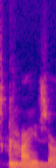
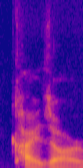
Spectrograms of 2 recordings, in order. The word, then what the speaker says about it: Caesar: to be brother and says Kaiser in the classical Latin word pronunciation favored by the Legion, like Joshua Graham used the proper English expression. So you could say Kaiser or Caesar, whatever you want to call him.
